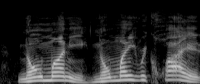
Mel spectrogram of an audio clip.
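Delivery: New Jersey accent. Speaker recommending free editing software to viewers, new jersey accent. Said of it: "makes me sound like I'm really from New Jersey".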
